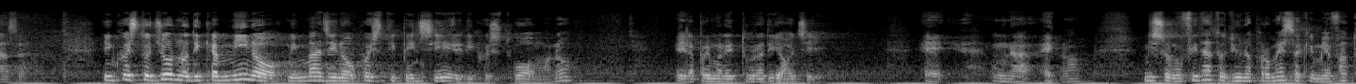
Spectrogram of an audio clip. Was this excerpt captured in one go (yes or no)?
no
